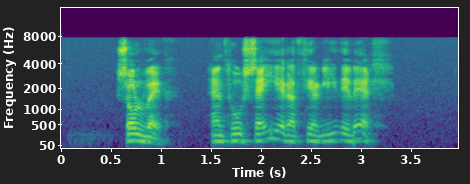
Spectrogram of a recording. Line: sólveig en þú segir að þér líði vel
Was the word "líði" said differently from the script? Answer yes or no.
no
